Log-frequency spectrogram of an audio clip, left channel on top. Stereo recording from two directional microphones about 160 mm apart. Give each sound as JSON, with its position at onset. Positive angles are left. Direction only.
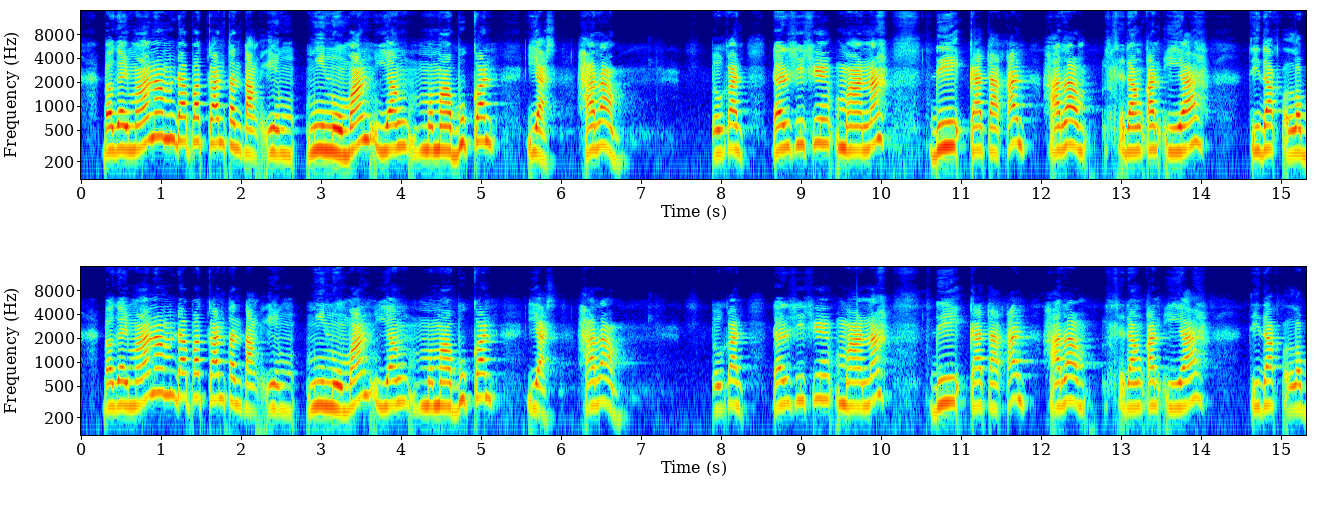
{"t": 0.1, "sound": "a woman's voice", "side_deg": 40}
{"t": 5.5, "sound": "a child's voice", "side_deg": 50}
{"t": 7.9, "sound": "speech", "side_deg": 50}
{"t": 9.4, "sound": "speech", "side_deg": 45}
